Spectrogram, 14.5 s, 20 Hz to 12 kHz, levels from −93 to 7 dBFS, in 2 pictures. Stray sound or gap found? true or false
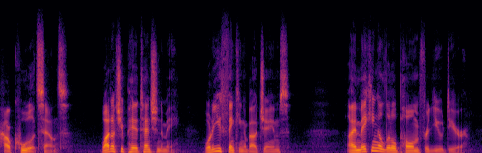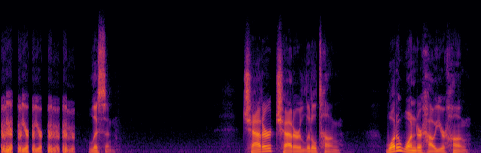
true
